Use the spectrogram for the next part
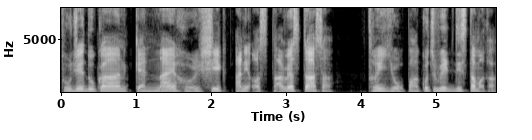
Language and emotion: Goan Konkani, disgusted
